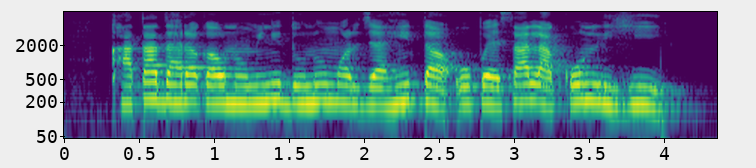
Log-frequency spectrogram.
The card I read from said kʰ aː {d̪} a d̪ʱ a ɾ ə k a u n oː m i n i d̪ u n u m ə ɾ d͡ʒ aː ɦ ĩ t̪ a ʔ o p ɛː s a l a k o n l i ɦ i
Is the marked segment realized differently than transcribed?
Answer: yes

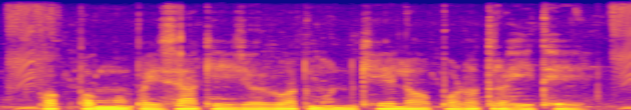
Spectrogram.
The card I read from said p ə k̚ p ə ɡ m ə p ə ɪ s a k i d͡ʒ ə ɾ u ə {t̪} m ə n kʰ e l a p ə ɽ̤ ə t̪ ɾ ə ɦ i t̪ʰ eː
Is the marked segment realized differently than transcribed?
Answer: no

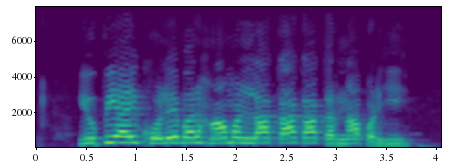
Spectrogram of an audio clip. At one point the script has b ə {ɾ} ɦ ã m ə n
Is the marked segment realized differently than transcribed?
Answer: no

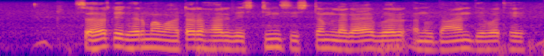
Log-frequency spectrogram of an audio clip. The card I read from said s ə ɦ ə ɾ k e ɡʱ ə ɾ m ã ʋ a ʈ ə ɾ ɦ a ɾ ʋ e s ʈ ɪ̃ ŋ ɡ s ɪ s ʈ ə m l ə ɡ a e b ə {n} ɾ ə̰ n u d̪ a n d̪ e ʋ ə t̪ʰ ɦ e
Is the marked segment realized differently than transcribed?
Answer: yes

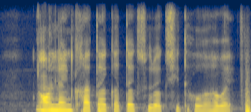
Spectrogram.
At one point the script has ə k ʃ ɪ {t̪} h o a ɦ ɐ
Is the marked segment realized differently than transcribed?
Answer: no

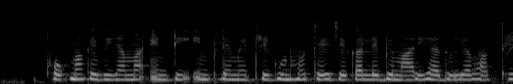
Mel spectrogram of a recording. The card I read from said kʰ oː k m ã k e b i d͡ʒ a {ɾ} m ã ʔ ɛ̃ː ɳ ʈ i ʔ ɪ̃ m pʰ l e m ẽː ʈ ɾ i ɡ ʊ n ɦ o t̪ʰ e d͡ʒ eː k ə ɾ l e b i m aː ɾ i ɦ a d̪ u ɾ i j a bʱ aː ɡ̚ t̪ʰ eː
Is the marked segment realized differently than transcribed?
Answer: yes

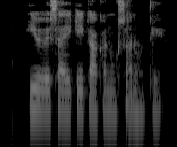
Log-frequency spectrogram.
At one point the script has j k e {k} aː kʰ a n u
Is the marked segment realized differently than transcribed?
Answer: no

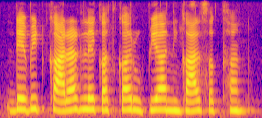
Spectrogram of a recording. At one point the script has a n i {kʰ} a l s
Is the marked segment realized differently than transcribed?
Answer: yes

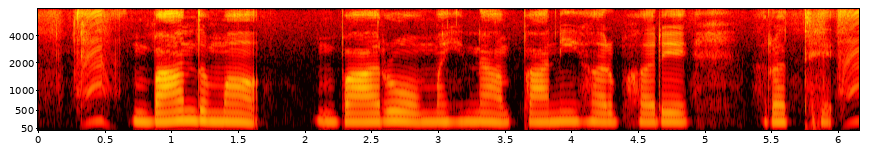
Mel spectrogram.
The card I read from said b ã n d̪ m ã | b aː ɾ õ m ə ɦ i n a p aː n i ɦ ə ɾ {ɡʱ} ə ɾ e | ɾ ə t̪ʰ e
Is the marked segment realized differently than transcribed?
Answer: yes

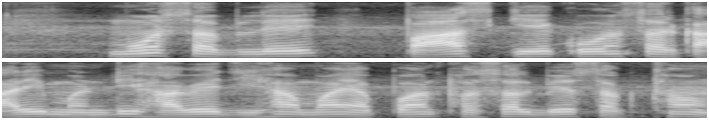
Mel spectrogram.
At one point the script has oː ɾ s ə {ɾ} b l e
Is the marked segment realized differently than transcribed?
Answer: yes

